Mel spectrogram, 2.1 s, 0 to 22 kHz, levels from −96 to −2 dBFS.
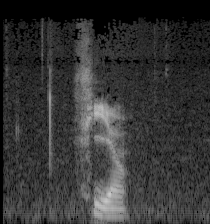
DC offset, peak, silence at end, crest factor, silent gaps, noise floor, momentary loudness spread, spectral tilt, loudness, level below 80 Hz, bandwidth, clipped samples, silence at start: under 0.1%; -8 dBFS; 0.85 s; 26 dB; none; -57 dBFS; 16 LU; -2.5 dB/octave; -28 LUFS; -70 dBFS; 16.5 kHz; under 0.1%; 0.5 s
